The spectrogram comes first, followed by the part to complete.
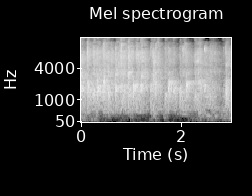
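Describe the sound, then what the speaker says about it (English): An audience at an inaugural session of an implementation support mission claps warmly, a continuous swell of applause with slight surges and no clear speech. "Let's give each other and the inaugural session a huge round of applause to begin with."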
